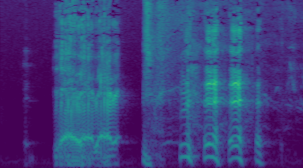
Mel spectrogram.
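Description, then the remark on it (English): A person does a loud, drawn-out vocal impression of a character's burp, followed by a series of quick, rhythmic croaking belch sounds. “You're being weird with your noises tonight. Well, that's Barney. You ever notice when he burps?”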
